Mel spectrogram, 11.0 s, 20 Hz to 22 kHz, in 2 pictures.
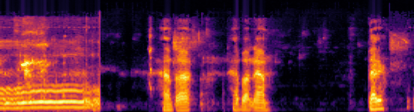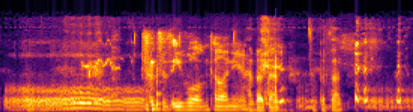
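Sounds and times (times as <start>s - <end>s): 
speech: 0.0s - 0.6s, 2.2s - 3.7s, 4.9s - 6.9s, 7.5s - 11.0s
dog whining howl: 0.0s - 1.4s, 5.5s - 7.6s
laughter: 6.7s - 11.0s.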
